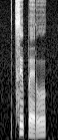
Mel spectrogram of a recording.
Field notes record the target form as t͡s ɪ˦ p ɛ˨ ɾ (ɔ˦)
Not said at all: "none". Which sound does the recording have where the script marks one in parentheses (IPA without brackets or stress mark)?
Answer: ʊ˦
